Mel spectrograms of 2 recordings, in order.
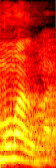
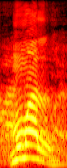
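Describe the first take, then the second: No difference in how they are said.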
